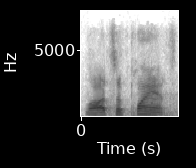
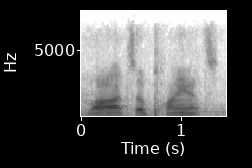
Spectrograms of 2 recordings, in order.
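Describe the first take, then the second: First: Said in the usual way. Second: Drawn-out, very slow emphasis; slow knowing repeat; slow deliberate repeat. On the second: Real, not acted. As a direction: stretch each word out slowly. Repeats the phrase for effect.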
